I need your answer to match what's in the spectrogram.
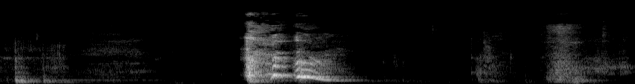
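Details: Deep, heavy coughing in fits, several harsh bursts with breathy pauses, from a woman brushing her hair in the morning; a smoker's morning cough, stated to be real and not acted.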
